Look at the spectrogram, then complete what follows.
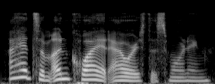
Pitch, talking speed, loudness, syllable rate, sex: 205 Hz, 195 wpm, -17 LUFS, 4.6 syllables/s, female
